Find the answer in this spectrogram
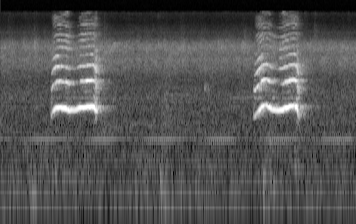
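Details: Training recording to make chattering lories speak quickly: two loud, nasal, harmonic squawks, each about half a second long and level in pitch, about two seconds apart, with a low hum between them.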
